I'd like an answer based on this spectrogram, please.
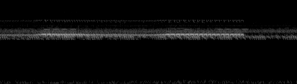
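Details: Autumn bell cricket song from Sanuki, Chiba, Japan: two loud, shimmering pulsed trills, each lasting close to a second, rising above a dense background chorus of crickets.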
